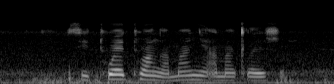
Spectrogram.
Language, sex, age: Xhosa, female, 20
